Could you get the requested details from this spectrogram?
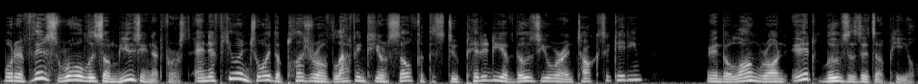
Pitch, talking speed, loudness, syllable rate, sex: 145 Hz, 220 wpm, -18 LUFS, 6.2 syllables/s, male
